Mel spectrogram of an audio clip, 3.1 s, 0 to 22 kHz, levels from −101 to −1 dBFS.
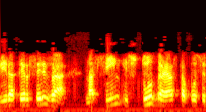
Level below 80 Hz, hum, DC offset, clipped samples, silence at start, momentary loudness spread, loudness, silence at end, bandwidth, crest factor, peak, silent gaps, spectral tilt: -62 dBFS; none; under 0.1%; under 0.1%; 0 s; 6 LU; -15 LUFS; 0 s; 6 kHz; 14 dB; -2 dBFS; none; 1 dB/octave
